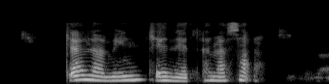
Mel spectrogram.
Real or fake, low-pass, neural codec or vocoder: fake; 7.2 kHz; codec, 16 kHz, 2 kbps, FreqCodec, smaller model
